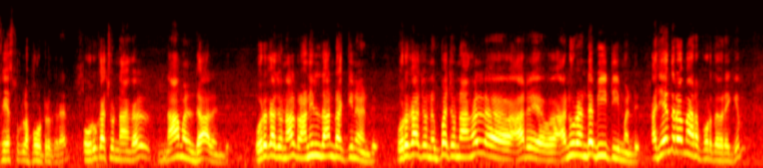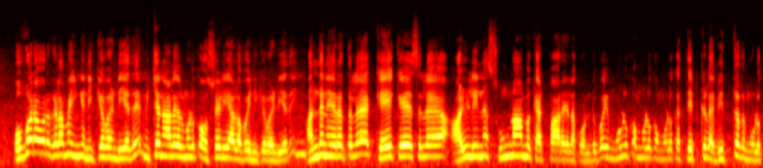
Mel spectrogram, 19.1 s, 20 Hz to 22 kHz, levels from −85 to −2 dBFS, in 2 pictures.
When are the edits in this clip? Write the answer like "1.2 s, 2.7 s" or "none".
1.0 s, 8.1 s, 13.2 s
